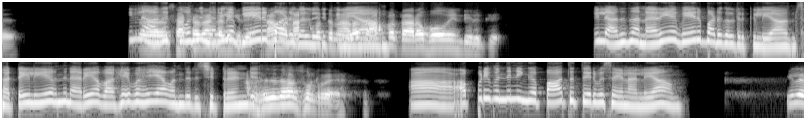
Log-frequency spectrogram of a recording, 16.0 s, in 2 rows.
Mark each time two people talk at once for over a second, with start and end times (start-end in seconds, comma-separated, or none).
1.7-3.7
